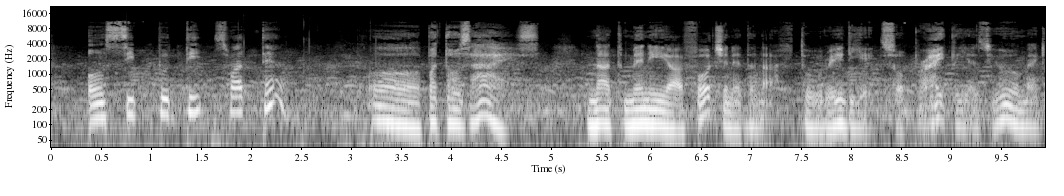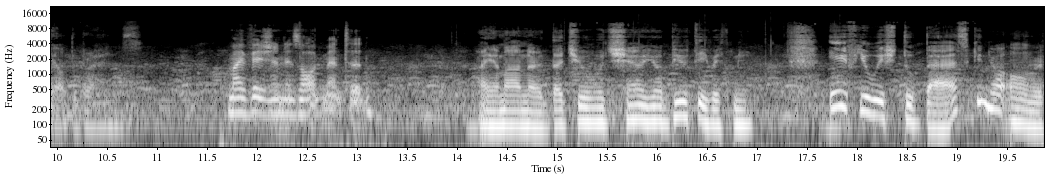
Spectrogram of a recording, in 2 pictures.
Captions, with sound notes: Speaking literally now, eh? She said the line! [crowd goes wild]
